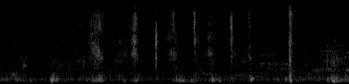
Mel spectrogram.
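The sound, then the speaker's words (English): Wet crunching of someone chewing an apple with their mouth open: a quick, irregular run of crisp bites and smacks, fairly loud and alone, with no talking. “Actually, I'm the person in my family who can't stand chewing with the mouth open. So for the fact that I did that, I just cringed myself out.”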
